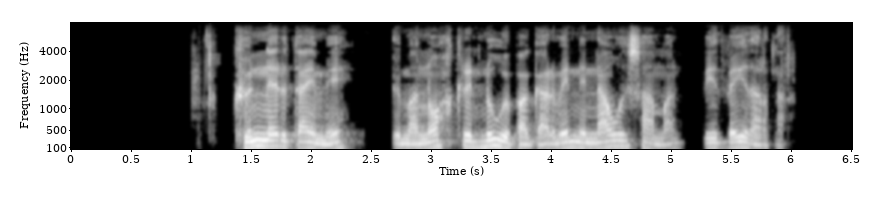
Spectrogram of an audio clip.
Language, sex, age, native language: Icelandic, male, 40-49, Icelandic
